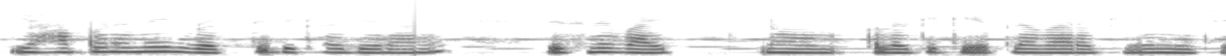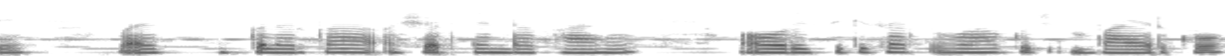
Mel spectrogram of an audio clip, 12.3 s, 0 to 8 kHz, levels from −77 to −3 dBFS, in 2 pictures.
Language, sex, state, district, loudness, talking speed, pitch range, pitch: Hindi, female, Uttar Pradesh, Etah, -35 LUFS, 165 wpm, 185-210 Hz, 195 Hz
